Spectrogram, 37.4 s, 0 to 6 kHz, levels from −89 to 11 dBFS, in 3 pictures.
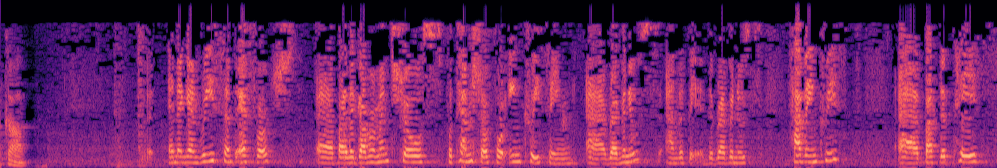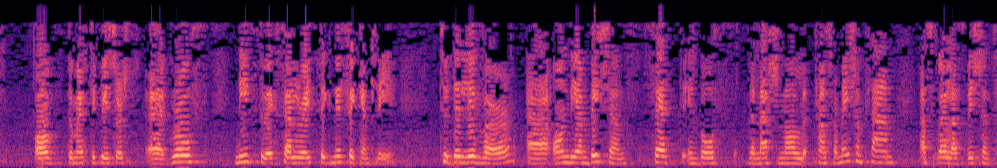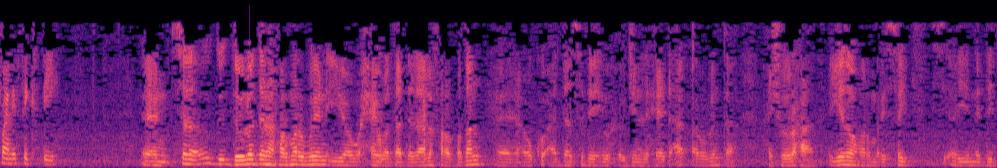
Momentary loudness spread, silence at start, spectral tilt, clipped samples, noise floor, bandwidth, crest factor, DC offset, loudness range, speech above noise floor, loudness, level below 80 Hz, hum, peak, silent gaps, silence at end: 15 LU; 0 s; -6.5 dB/octave; under 0.1%; -38 dBFS; 6 kHz; 14 dB; under 0.1%; 9 LU; 24 dB; -14 LUFS; -52 dBFS; none; 0 dBFS; none; 0 s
